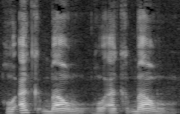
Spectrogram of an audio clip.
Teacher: ro sukun itu kalau diawali fathah itu tebal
